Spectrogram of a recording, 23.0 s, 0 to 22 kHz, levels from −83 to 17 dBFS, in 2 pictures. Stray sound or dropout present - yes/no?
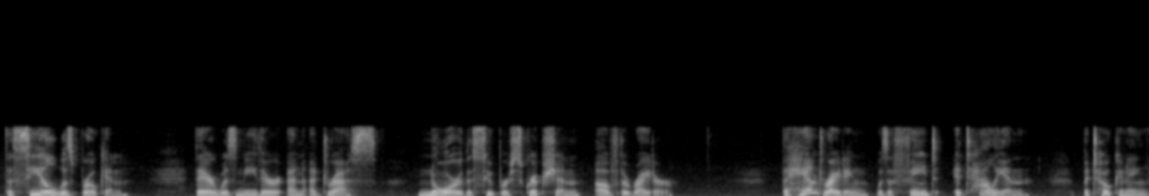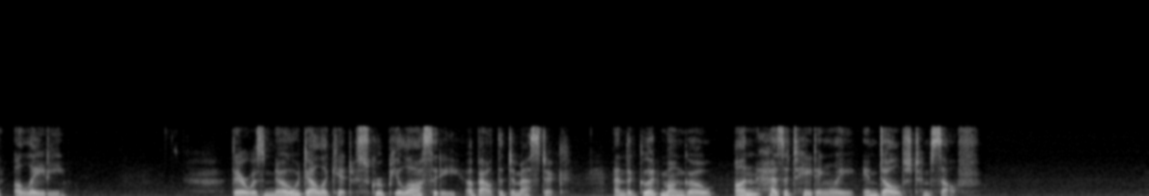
no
